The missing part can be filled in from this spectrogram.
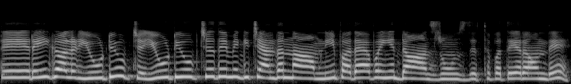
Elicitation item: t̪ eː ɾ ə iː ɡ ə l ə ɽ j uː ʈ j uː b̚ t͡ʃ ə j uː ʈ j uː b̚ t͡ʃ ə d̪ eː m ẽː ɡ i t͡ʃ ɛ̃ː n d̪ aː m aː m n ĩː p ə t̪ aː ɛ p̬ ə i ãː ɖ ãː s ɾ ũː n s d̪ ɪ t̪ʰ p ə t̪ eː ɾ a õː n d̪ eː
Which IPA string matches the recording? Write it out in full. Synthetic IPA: t̪ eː ɾ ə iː ɡ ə l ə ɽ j uː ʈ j uː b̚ t͡ʃ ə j uː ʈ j uː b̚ t͡ʃ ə d̪ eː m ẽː ɡ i t͡ʃ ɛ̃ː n d̪ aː n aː m n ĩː p ə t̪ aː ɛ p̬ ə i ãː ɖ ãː s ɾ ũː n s d̪ ɪ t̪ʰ p ə t̪ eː ɾ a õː n d̪ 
